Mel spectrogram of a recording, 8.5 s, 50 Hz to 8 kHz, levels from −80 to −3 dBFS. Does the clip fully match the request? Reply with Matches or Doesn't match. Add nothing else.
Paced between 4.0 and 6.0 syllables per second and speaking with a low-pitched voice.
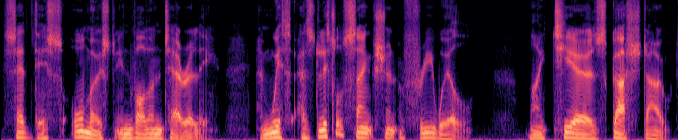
Doesn't match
